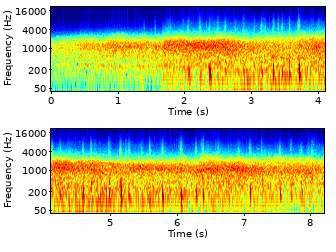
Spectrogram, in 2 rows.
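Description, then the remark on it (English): Hooves clip-clop at a steady walking pace across hard ground, the evenly spaced strikes sounding over a continuous outdoor rush of wind-like background noise. “For more than 2,000 years, countless caravans of mules, horses and camels laden with goods trekked along it.”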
